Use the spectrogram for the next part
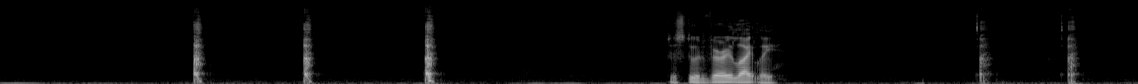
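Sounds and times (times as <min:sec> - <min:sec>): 
light inhaled inward coughs made in the throat with the epiglottis: 0:04.2 - 0:04.5
speech: 0:06.7 - 0:07.8.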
